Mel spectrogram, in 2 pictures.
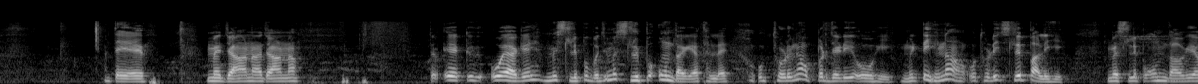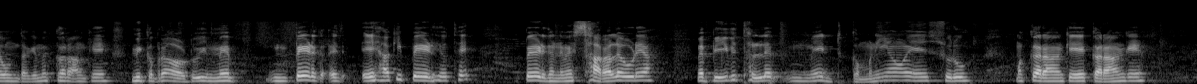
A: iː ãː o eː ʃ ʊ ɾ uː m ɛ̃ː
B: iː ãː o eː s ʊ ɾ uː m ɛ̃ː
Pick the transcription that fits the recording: A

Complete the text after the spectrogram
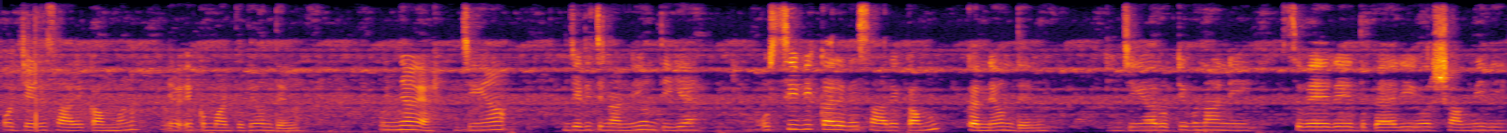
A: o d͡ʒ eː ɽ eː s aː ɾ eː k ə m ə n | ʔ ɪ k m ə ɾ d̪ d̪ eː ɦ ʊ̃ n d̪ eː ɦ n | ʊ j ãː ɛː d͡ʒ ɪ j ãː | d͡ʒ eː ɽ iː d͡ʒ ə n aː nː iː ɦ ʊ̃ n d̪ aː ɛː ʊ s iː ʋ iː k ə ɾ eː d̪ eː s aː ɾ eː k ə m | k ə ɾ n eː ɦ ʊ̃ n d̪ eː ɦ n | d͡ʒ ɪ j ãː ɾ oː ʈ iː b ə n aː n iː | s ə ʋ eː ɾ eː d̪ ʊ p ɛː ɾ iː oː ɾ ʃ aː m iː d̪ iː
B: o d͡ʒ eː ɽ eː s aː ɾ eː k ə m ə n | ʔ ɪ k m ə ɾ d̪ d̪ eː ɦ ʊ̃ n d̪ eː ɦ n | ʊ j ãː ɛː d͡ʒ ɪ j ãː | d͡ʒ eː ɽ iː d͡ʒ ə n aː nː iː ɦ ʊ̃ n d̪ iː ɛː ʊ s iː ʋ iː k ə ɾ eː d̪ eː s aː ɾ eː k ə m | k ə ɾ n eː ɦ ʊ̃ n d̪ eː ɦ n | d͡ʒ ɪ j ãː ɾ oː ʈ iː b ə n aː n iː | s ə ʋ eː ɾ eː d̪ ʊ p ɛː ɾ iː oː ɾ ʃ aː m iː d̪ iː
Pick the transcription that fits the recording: B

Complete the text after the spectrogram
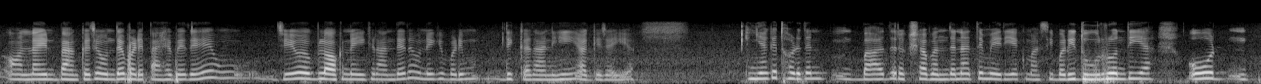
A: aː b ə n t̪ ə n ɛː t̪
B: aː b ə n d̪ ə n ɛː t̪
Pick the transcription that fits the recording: B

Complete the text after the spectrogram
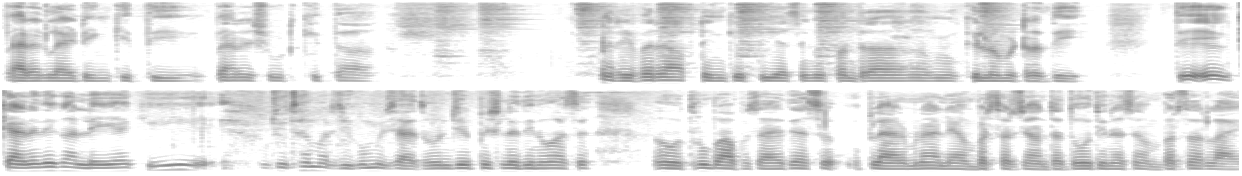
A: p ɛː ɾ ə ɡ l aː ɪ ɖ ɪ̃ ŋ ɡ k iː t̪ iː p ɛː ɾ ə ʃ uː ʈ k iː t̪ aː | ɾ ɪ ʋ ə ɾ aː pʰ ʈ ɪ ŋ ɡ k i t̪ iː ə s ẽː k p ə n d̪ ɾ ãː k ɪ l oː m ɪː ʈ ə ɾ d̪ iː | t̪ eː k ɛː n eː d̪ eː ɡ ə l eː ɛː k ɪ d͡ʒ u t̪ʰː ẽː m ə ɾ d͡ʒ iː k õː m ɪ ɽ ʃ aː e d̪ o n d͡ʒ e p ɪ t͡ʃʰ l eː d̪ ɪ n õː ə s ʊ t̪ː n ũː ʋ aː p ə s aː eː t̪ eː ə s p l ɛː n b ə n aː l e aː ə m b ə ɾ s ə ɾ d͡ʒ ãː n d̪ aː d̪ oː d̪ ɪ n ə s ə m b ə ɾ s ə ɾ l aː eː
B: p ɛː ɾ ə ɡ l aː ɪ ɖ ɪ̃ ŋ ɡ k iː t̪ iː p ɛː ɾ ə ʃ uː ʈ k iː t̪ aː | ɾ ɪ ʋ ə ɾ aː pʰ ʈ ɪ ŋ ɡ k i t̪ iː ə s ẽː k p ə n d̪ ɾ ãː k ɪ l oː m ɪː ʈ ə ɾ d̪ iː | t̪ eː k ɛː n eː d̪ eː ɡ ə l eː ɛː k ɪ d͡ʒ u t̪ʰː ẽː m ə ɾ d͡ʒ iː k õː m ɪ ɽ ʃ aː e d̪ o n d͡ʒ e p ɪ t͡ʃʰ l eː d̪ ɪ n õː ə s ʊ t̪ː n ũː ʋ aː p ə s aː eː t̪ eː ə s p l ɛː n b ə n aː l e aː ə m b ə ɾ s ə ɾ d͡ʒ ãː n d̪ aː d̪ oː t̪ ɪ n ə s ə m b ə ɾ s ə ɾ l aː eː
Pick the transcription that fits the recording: A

